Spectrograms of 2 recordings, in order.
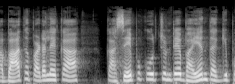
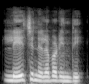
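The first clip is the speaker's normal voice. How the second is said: ordinary delivery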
